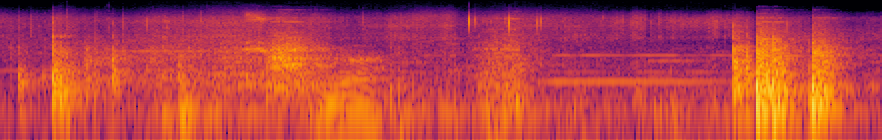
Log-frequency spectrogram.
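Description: Bowls knocked and set down on a kitchen countertop: a sharp knock shortly after the start and a louder clatter near the end.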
